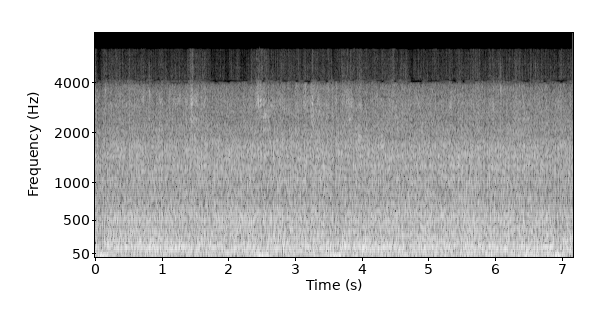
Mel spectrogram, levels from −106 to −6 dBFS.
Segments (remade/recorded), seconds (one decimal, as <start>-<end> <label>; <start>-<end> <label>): 0.0-7.2 remade

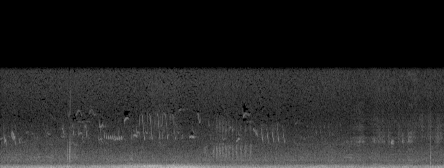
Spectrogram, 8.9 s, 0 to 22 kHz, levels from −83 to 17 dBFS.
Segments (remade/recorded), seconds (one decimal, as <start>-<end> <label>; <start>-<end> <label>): 0.0-7.0 recorded; 7.0-8.9 remade

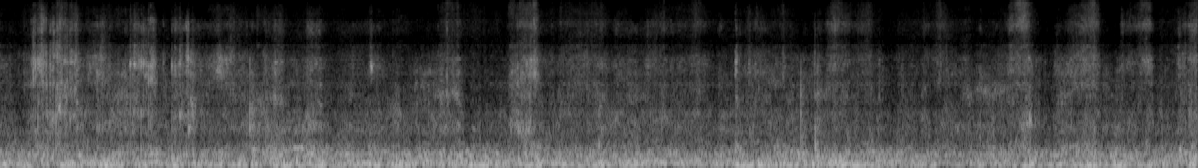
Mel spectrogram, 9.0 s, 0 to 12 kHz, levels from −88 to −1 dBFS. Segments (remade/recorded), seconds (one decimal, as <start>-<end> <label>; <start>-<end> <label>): 0.0-9.0 remade

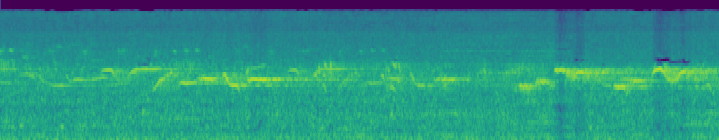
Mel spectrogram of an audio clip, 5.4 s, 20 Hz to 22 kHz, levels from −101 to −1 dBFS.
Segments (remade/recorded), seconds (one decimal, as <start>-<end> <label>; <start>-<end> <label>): 0.0-3.3 recorded; 3.3-4.3 remade; 4.3-5.4 recorded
